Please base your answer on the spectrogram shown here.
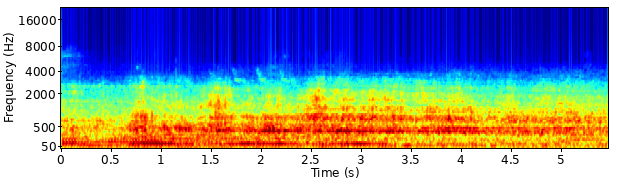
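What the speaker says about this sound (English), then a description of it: "Helicopter." A helicopter passes overhead above the Parramatta River in Sydney, a continuous low engine and rotor drone that swells slightly and holds steady with no talk.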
